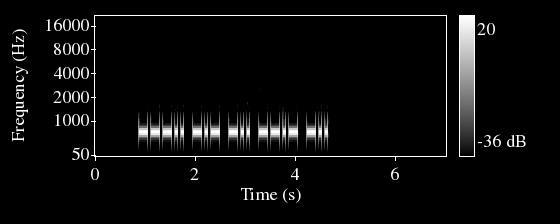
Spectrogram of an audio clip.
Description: Morse code, heard as a keyed tone, about 20 wpm, 700 Hz. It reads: 8KDQD
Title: Code Groups - 5 Letter:Numbers - 20wpm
